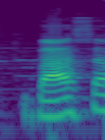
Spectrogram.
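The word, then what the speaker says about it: Wasser: যেমনটা হচ্ছে পূর্বে বলেছিলাম যে জার্মানরা বেশিরভাগ ক্ষেত্রেই বে এ শব্দ এ সাউন্ডটা জার্মানরা বেশিরভাগ ক্ষেত্রেই উচ্চারণ করে। জার্মানরা বেশিরভাগ ক্ষেত্রেই এ সাউন্ড করে। যেমন হচ্ছে বাসা মানে হচ্ছে যেমন হচ্ছে বাসা মানে হচ্ছে ওয়াটার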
